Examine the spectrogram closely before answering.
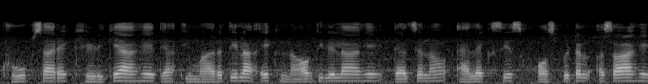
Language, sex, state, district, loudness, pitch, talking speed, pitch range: Marathi, male, Maharashtra, Nagpur, -28 LUFS, 150 Hz, 150 wpm, 130-160 Hz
